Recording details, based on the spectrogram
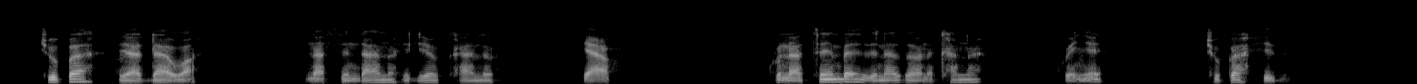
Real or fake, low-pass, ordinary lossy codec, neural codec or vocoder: fake; 5.4 kHz; Opus, 64 kbps; codec, 16 kHz, 16 kbps, FunCodec, trained on LibriTTS, 50 frames a second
